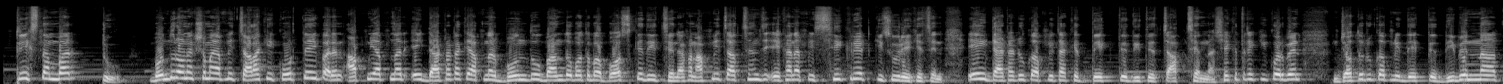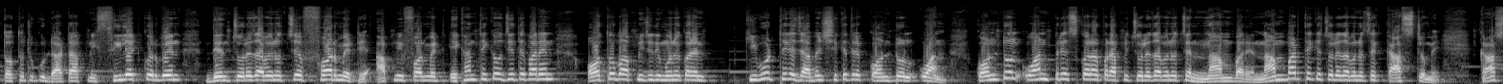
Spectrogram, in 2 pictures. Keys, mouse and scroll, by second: 2.2-8.2 drag, 13.8-20.4 drag, 21.8 click, 24.1 ctrl+1, 25.9 click, 27.0-29.7 drag.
